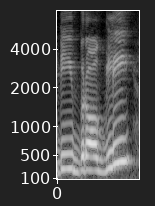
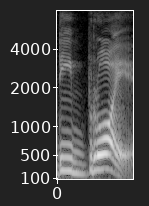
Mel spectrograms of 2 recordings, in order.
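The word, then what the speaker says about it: de Broglie: things a little bit so we call it de brogly but it's actually not pronounced as de brogly it's deep broy okay it is the broy corrector okay concept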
